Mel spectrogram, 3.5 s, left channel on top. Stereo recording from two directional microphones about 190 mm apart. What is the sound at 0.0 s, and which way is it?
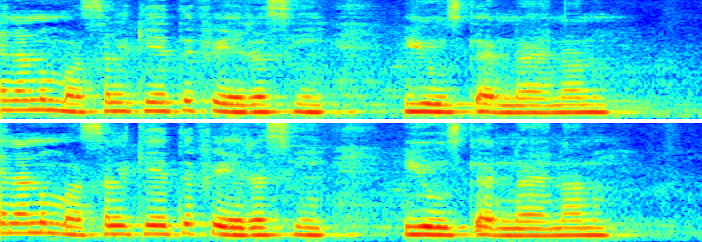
Speech, 25° right (ahead or behind).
